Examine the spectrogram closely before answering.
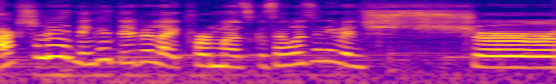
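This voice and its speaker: Over noticeable background noise, a woman with a Spanish accent talks at a fairly quick pace. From Mexican heritage, raised in US. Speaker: vlogger, body contouring business owner. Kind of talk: casual vlog talk to camera.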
